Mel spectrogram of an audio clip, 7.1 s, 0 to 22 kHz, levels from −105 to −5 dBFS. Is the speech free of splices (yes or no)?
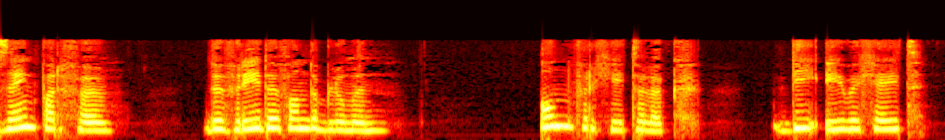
yes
